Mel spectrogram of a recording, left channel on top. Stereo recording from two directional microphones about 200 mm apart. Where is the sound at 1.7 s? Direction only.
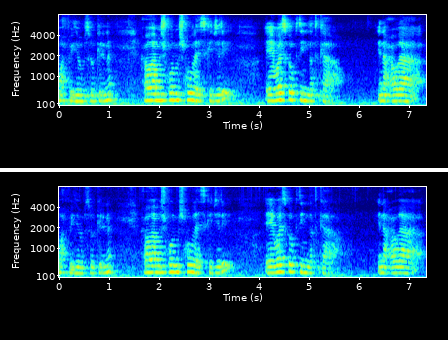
15° right (ahead or behind).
